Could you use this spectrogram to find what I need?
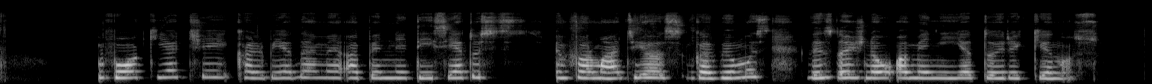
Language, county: Lithuanian, Kaunas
